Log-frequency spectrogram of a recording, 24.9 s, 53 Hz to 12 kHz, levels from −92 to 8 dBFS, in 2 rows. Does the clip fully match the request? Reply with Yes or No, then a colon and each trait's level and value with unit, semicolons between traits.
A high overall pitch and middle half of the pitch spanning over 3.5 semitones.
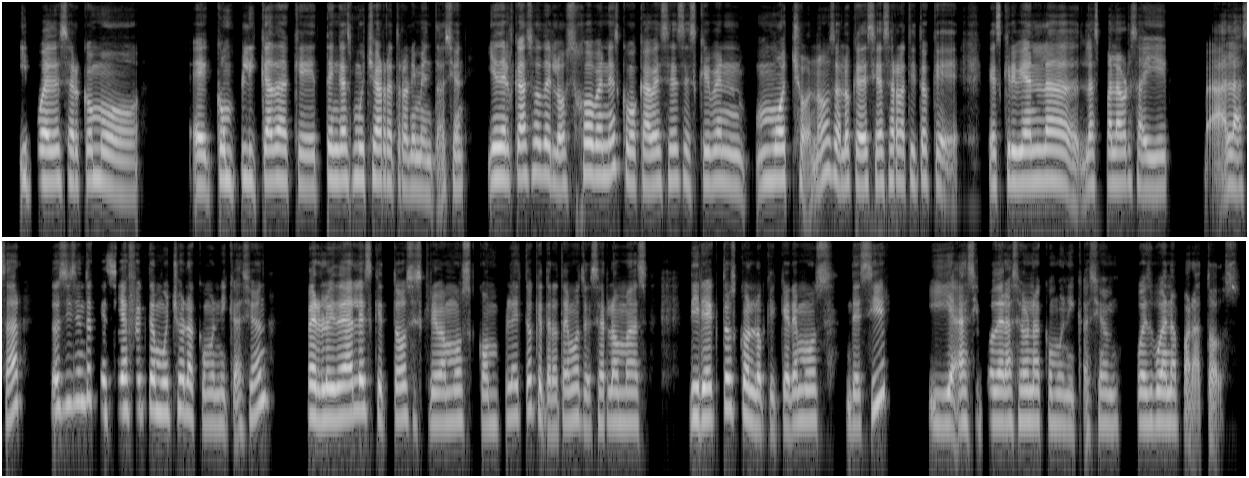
No: high, 195 Hz; average, 2.7 semitones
